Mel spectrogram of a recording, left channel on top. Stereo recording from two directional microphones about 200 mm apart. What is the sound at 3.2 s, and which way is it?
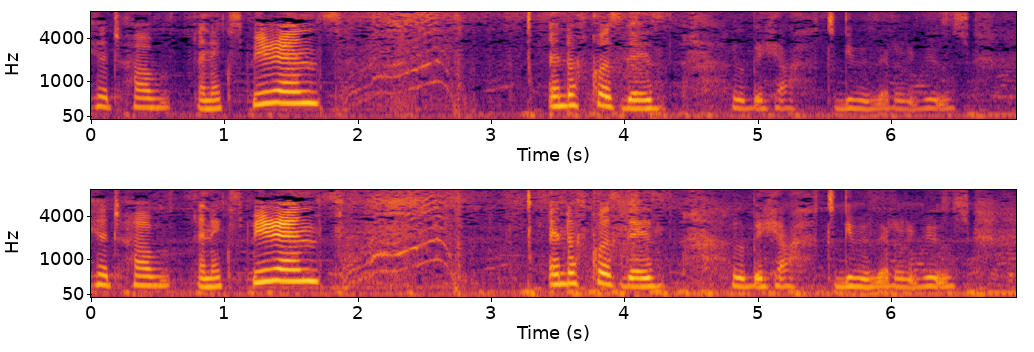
Speech, 25° left (ahead or behind).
